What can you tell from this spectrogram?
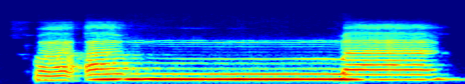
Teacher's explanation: di situ ada gunnah, ditahan 2 harokat.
